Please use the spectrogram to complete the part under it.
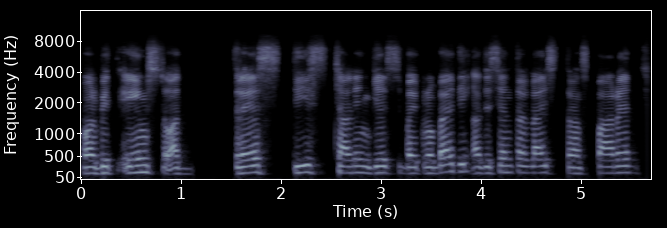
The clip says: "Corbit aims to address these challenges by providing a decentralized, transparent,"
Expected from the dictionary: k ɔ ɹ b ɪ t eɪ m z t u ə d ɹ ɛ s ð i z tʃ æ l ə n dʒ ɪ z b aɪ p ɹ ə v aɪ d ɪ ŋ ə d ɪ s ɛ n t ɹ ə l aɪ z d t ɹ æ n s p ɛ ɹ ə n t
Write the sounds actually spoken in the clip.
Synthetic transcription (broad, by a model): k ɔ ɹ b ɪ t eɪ m s t u ə d ɹ ɛ s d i s tʃ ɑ l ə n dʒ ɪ s b aɪ p ɹ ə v aɪ d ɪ ŋ ə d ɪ s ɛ n t ɹ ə l aɪ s t ɹ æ n s p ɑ ɹ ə n t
